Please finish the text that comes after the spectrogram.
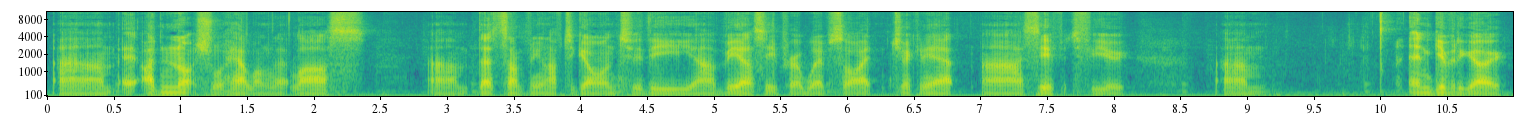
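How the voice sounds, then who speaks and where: An Australian man with a very low but forceful, bright voice talks casually over a screen capture. His delivery is halting and rambling. The sound comes from a cheap, ordinary headset microphone with a slightly crackly quality. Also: level tone. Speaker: video game presenter. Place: room with a fan running.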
